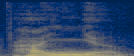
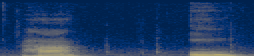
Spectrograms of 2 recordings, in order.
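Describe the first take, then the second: First: Said in the usual way. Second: "ra-in-nha" with clear pauses between syllables. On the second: Shown as a demonstration. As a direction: sound out "ra-in-nha" piece by piece for learners. ("ra-in-nha" sílaba por sílaba, com pausas) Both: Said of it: "por exemplo, na palavra".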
